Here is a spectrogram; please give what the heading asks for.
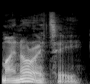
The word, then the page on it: minority: British English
